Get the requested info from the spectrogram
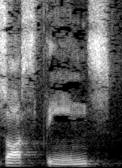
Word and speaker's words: Sosthenes: The correct pronunciation is Sosthenes. Paul is with Sosthenes, and Paul calls him, quote unquote, our brother.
